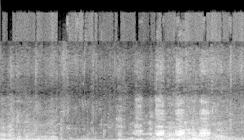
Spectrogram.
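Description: Monkeys growling and whimpering at close range amid a troop, with a short cluster of rough, whiny calls near the end over a steady outdoor background.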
